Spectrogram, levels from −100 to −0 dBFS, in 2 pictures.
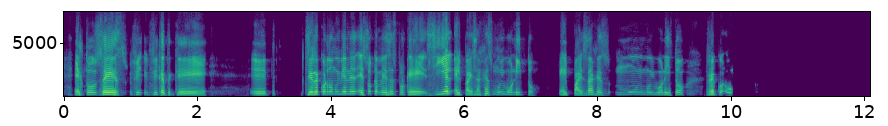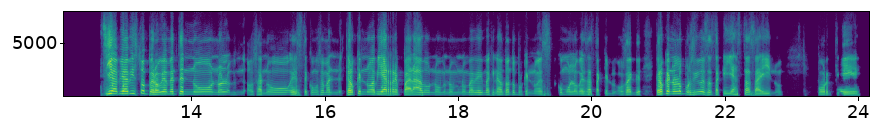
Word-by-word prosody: Entonces, 175 Hz, +3 st, +3 dB
fi 180 Hz, +1 st, -8 dB
fíjate 175 Hz, 0 st, -3 dB
que, 140 Hz, -4 st, -2 dB, 0.6 s
eh, 145 Hz, -1 st, -4 dB, 0.6 s
sí 195 Hz, -, +5 dB
recuerdo 210 Hz, +1 st, +2 dB
muy 210 Hz, -, -10 dB
bien 210 Hz, 0 st, 0 dB
eso 220 Hz, -1 st, -1 dB
que 210 Hz, -, -3 dB
me 175 Hz, -, -6 dB
dices 210 Hz, +5 st, -4 dB
porque 155 Hz, -6 st, -3 dB
sí 200 Hz, +4 st, +2 dB
el 230 Hz, -, +8 dB
el 160 Hz, -2 st, -2 dB
paisaje 160 Hz, +10 st, -5 dB
es 210 Hz, -, -9 dB
muy 200 Hz, 0 st, -11 dB
bonito, 185 Hz, -2 st, -8 dB, 0.3 s
el 150 Hz, +1 st, -5 dB
paisaje 150 Hz, +7 st, -4 dB
es 180 Hz, -, -16 dB
muy, 190 Hz, +4 st, -14 dB
muy 185 Hz, 0 st, -13 dB
bonito. 170 Hz, 0 st, -7 dB, 0.3 s
Recu -, -, -2 dB, 2.8 s
Sí, 245 Hz, +2 st, +11 dB
había 235 Hz, 0 st, +9 dB
visto, 255 Hz, +2 st, +1 dB
pero 195 Hz, -2 st, +7 dB
obviamente 215 Hz, +2 st, +4 dB
no 205 Hz, 0 st, -3 dB
no 195 Hz, 0 st, -1 dB
lo 200 Hz, -2 st, -3 dB, 0.2 s
o -, -, -12 dB
sea, 150 Hz, -1 st, -3 dB
no, 170 Hz, +3 st, -7 dB
este, 155 Hz, -1 st, -4 dB
¿cómo 170 Hz, -1 st, -12 dB
se 180 Hz, -, -7 dB
llama? 165 Hz, -1 st, -4 dB, 0.2 s
Creo 180 Hz, +1 st, +6 dB
que 225 Hz, -, 0 dB
no 200 Hz, -1 st, -3 dB
había 205 Hz, +1 st, +6 dB
reparado, 180 Hz, -3 st, +2 dB
no 160 Hz, -2 st, -12 dB
no 155 Hz, 0 st, -13 dB
no 160 Hz, 0 st, -14 dB
me 170 Hz, -, -5 dB
había 170 Hz, +1 st, -3 dB
imaginado 165 Hz, -2 st, -5 dB
tanto 165 Hz, +3 st, -5 dB
porque 165 Hz, -4 st, -10 dB
no 135 Hz, +3 st, -8 dB
es 145 Hz, -, -11 dB
cómo 160 Hz, -1 st, -8 dB
lo 150 Hz, -2 st, -5 dB
ves 145 Hz, +1 st, -5 dB
hasta 160 Hz, -, -4 dB
que 130 Hz, -, -12 dB
o 150 Hz, -, -13 dB
sea, 160 Hz, 0 st, +1 dB
que 155 Hz, -1 st, -7 dB, 0.2 s
creo 205 Hz, +3 st, +7 dB
que 230 Hz, -, +8 dB
no 220 Hz, -, +4 dB
lo 230 Hz, 0 st, +3 dB
percibes 195 Hz, +1 st, -1 dB
hasta 175 Hz, -, -3 dB
que 140 Hz, -, -9 dB
ya 150 Hz, +1 st, -1 dB
estás 165 Hz, +2 st, -3 dB
ahí, 135 Hz, 0 st, -1 dB
¿no? -, -, -20 dB, 0.5 s
Porque 150 Hz, -2 st, -3 dB
175 Hz, 195 wpm, -23 LUFS, 155-200 Hz, 2.8 s, Sí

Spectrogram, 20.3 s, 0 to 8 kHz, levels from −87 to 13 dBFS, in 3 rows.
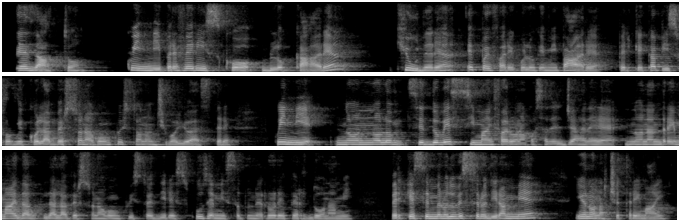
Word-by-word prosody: Esatto. 180 Hz, -4 st, +2 dB, 0.3 s
Quindi 210 Hz, -6 st, +2 dB
preferisco 210 Hz, -3 st, +2 dB
bloccare, 185 Hz, 0 st, -1 dB, 0.2 s
chiudere 200 Hz, -2 st, +1 dB
e 285 Hz, -, +1 dB
poi 245 Hz, -5 st, 0 dB
fare 185 Hz, -5 st, -2 dB
quello 180 Hz, -1 st, -1 dB
che 175 Hz, 0 st, -4 dB
mi 175 Hz, 0 st, -4 dB
pare, 165 Hz, -5 st, 0 dB
perché 175 Hz, -1 st, -3 dB
capisco 190 Hz, -2 st, 0 dB
che 180 Hz, -1 st, -3 dB
con 185 Hz, +2 st, +2 dB
la 180 Hz, 0 st, +3 dB
persona 195 Hz, 0 st, -1 dB
con 185 Hz, +2 st, -2 dB
cui 240 Hz, +4 st, -4 dB
sto 230 Hz, -4 st, -6 dB
non 180 Hz, -2 st, -5 dB
ci 180 Hz, -, -10 dB
voglio 170 Hz, -1 st, -1 dB
essere. 170 Hz, 0 st, -5 dB, 0.3 s
Quindi 230 Hz, -3 st, +3 dB
non 215 Hz, 0 st, +1 dB
non 220 Hz, 0 st, +3 dB
lo 215 Hz, -1 st, +1 dB
se 220 Hz, -1 st, +1 dB
dovessi 240 Hz, +2 st, +4 dB
mai 205 Hz, 0 st, +1 dB
fare 195 Hz, -2 st, +1 dB
una 185 Hz, -1 st, -3 dB
cosa 190 Hz, 0 st, -9 dB
del 180 Hz, -1 st, -5 dB
genere, 170 Hz, -2 st, -3 dB
non 190 Hz, +1 st, -2 dB
andrei 190 Hz, 0 st, 0 dB
mai 195 Hz, -1 st, +2 dB
da 175 Hz, -1 st, -1 dB
dalla 175 Hz, -1 st, -1 dB
persona 175 Hz, 0 st, -5 dB
con 170 Hz, 0 st, -4 dB
cui 175 Hz, 0 st, -9 dB
sto 175 Hz, 0 st, -7 dB
a -, -, 0 dB
dire: 170 Hz, +1 st, -4 dB
"Scusami, 175 Hz, +1 st, -2 dB
è -, -, -5 dB
stato 170 Hz, +1 st, -5 dB
un 175 Hz, -, -4 dB
errore, 175 Hz, 0 st, 0 dB
perdonami." 165 Hz, -1 st, -5 dB, 0.3 s
Perché 195 Hz, +2 st, +3 dB
se 210 Hz, +2 st, +4 dB
me 215 Hz, -1 st, +4 dB
lo 210 Hz, -, +4 dB
dovessero 225 Hz, 0 st, +4 dB
dire 195 Hz, 0 st, +3 dB
a -, -, +4 dB
me, 240 Hz, +4 st, -1 dB, 0.2 s
io 215 Hz, -, +2 dB
non 210 Hz, -3 st, +3 dB
accetterei 175 Hz, 0 st, -3 dB
mai. 160 Hz, 0 st, -4 dB
185 Hz, 195 wpm, -23 LUFS, 175-215 Hz, 0.3 s, dovessi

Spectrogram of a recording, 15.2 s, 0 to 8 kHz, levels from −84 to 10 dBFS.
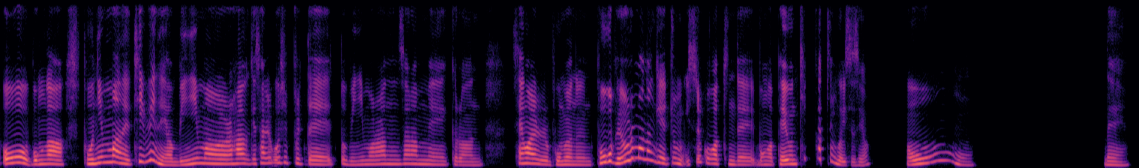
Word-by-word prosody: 어 255 Hz, +1 st, +7 dB
뭔가 200 Hz, 0 st, +3 dB, 0.2 s
본인만의 250 Hz, +1 st, +4 dB
팁이네요. 300 Hz, -, 0 dB
minimal 215 Hz, +5 st, +2 dB
하게 225 Hz, -1 st, +2 dB
살고 250 Hz, +3 st, -2 dB
싶을 250 Hz, -4 st, -8 dB
때 190 Hz, -3 st, -2 dB
또 -, -, -5 dB
minimal 185 Hz, +2 st, -5 dB
한 205 Hz, 0 st, -2 dB
사람의 200 Hz, -4 st, -4 dB
그런 160 Hz, -2 st, -8 dB, 0.4 s
생활을 230 Hz, -7 st, +3 dB
보면은 170 Hz, -1 st, -3 dB
보고 295 Hz, +6 st, +4 dB
배울 265 Hz, +10 st, +4 dB
만한 440 Hz, -5 st, +3 dB
게 255 Hz, -7 st, -1 dB
좀 230 Hz, -3 st, -4 dB
있을 155 Hz, -4 st, -7 dB
것 235 Hz, -, -5 dB
같은데 190 Hz, -5 st, -3 dB
뭔가 175 Hz, 0 st, -5 dB
배운 200 Hz, +3 st, +3 dB
팁 465 Hz, -, -20 dB
같은 455 Hz, -, -6 dB
거 190 Hz, -, 0 dB
있으세요? 155 Hz, +3 st, -10 dB, 0.5 s
오. 230 Hz, -, -2 dB, 1.7 s
네. 165 Hz, -3 st, -7 dB
210 Hz, 290 characters per minute, -24 LUFS, 180-245 Hz, 1.7 s, 어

